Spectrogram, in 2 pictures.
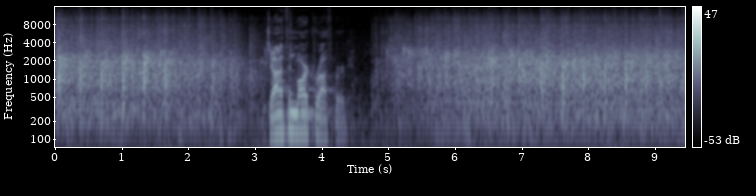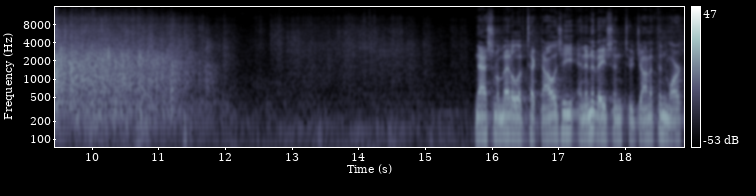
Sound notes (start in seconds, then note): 4.7 applause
